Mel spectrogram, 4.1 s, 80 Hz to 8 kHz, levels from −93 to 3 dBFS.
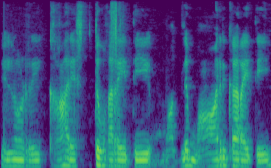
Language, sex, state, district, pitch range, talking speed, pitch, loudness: Kannada, male, Karnataka, Dharwad, 110-115 Hz, 145 wpm, 115 Hz, -23 LUFS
